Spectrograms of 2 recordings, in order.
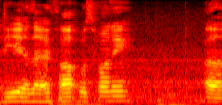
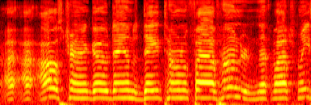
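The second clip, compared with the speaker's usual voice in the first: hammed-up Southern accent; 9 semitones higher, 4 dB louder than usual. NASCAR fan lost at a golf tournament, loud high Southern accent. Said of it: "let me get into character here".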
